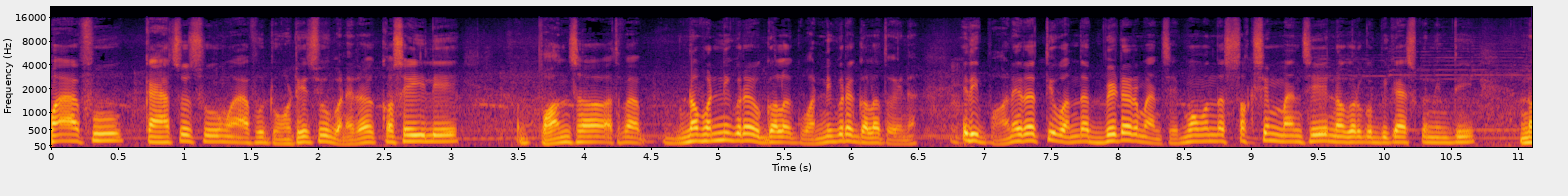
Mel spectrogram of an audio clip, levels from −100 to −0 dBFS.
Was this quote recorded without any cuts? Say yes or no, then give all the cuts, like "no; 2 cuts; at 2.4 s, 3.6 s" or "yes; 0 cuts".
yes; 0 cuts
